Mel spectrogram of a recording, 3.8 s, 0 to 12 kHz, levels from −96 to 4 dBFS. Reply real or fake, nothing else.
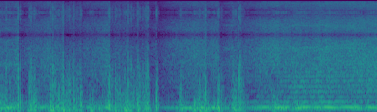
fake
